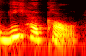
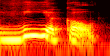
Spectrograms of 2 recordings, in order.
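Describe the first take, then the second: First: An h sound is heard in the middle. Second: No h sound is heard in the middle. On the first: The speaker calls it wrong. "We do not say vehicle" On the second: The speaker calls it right. "sometimes we even skip the H in the middle of a word"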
